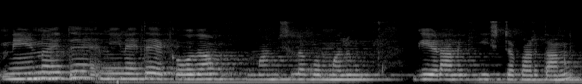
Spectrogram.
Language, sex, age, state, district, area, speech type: Telugu, female, 18-30, Telangana, Warangal, rural, spontaneous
